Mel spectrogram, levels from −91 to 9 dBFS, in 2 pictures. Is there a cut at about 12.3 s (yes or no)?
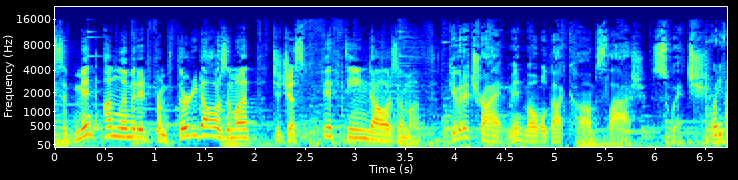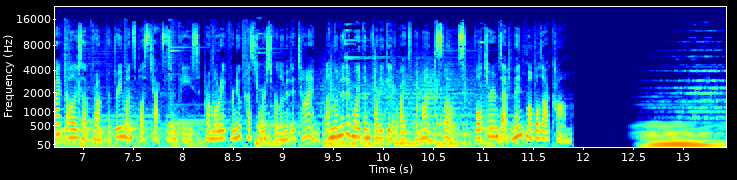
yes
